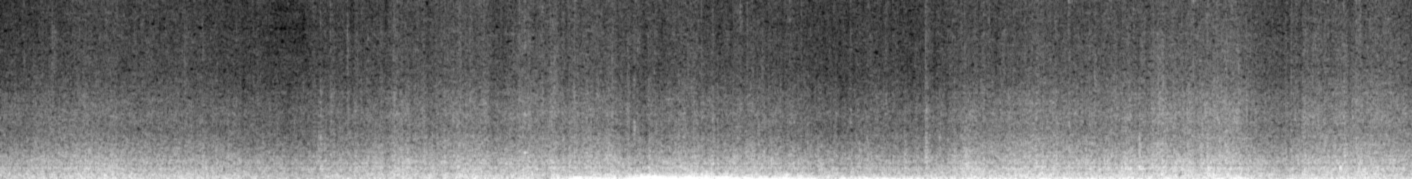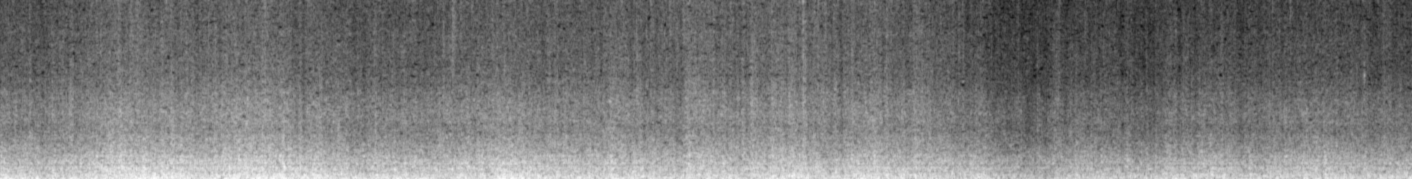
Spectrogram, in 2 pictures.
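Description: Steady rain falling, with one roll of thunder about six seconds in. The thunder is loudest for a second or two, then rumbles off under the rain.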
